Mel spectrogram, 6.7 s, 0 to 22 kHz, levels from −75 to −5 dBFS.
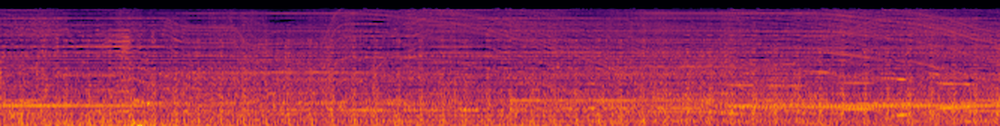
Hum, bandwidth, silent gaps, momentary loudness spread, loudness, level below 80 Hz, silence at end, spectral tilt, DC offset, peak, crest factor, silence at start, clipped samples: none; 16 kHz; none; 2 LU; -22 LUFS; -34 dBFS; 0 s; -3 dB/octave; under 0.1%; -8 dBFS; 14 dB; 0 s; under 0.1%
